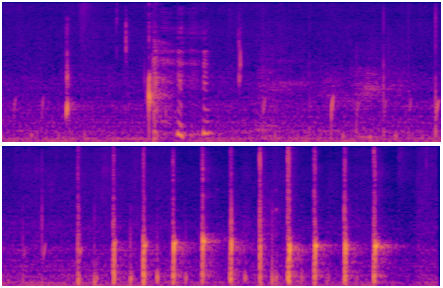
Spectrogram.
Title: Cute half Persian half Chinese Cute baby Hiccups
